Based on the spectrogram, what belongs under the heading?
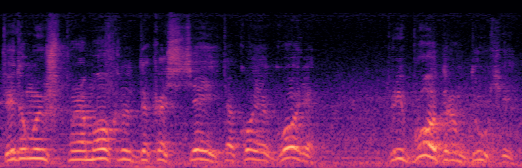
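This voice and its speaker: Casting: old broken king, slow, declamatory, anguished classical tragedy, faint noise behind. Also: high voice, lively intonation, highs cut off. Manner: brooding, declamatory, swelling from hushed to impassioned. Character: anguished old king losing his mind, betrayed by daughters. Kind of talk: theatrical classical tragedy monologue.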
